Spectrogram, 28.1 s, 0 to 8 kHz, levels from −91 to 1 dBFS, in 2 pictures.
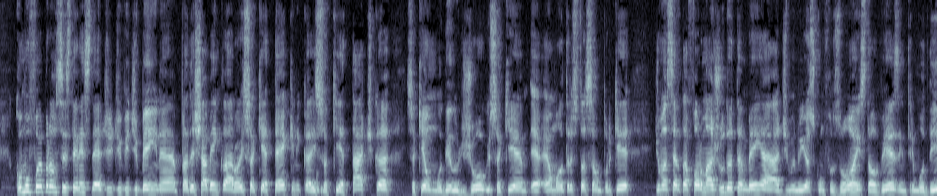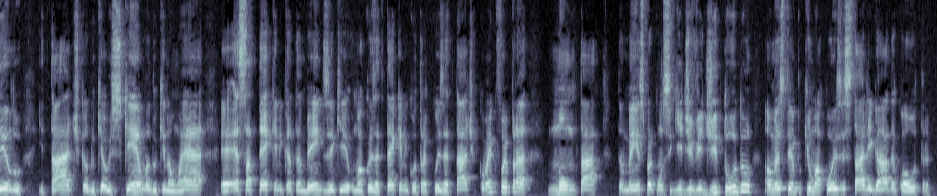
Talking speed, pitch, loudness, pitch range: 215 wpm, 160 Hz, -17 LUFS, 140-170 Hz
